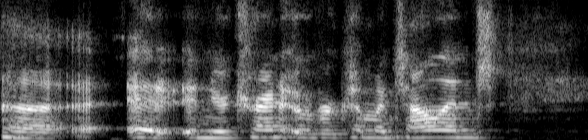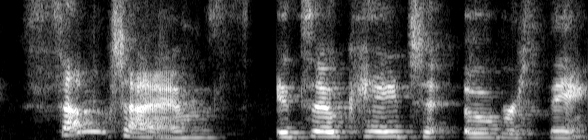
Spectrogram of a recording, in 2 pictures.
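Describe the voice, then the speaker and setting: A woman speaks at a moderate pace in a plain, everyday voice, her pitch fairly high with ordinary pitch variation. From Mexico, moved to US at five. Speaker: lawyer. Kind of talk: interview.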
